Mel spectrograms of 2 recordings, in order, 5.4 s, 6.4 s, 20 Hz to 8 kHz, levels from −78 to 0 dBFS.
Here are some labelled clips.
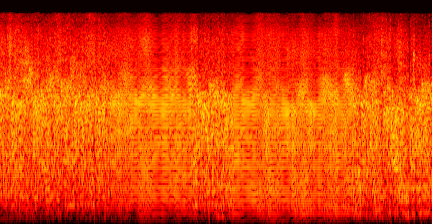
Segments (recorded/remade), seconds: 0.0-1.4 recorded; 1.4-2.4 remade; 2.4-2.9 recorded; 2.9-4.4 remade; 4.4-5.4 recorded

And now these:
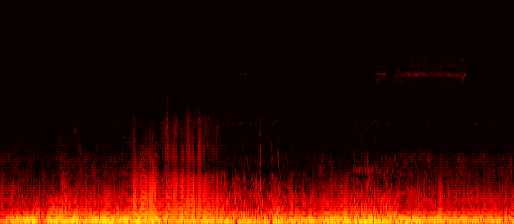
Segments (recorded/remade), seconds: 0.0-2.8 remade; 2.8-3.6 recorded; 3.6-4.4 remade; 4.4-5.0 recorded; 5.0-6.4 remade

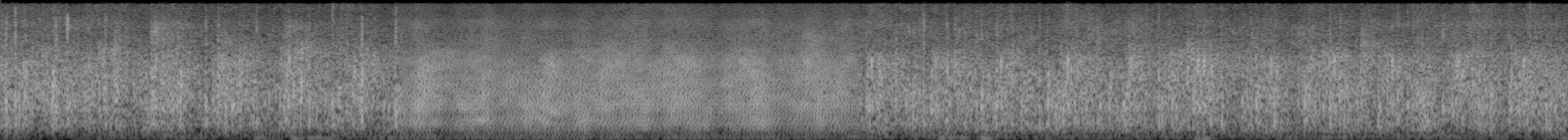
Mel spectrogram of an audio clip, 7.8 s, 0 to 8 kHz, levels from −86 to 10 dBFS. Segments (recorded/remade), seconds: 0.0-2.0 recorded; 2.0-4.3 remade; 4.3-7.8 recorded

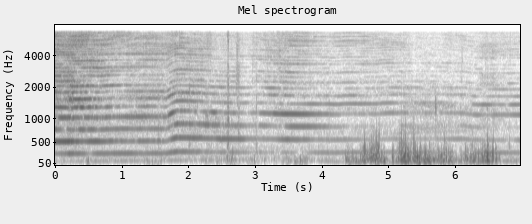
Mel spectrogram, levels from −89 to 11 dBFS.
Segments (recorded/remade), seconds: 0.0-7.0 recorded

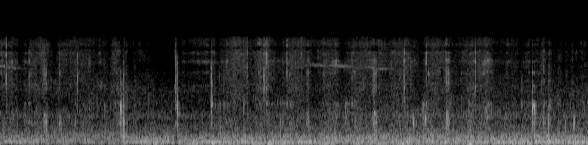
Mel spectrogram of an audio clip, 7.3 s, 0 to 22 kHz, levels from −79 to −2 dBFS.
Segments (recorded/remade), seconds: 0.0-0.8 remade; 0.8-4.1 recorded; 4.1-6.2 remade; 6.2-7.4 recorded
